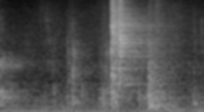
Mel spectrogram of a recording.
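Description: Two sharp clacks of duelling lightsaber blades striking during a fast exchange, the louder about a second in and the second half a second later.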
